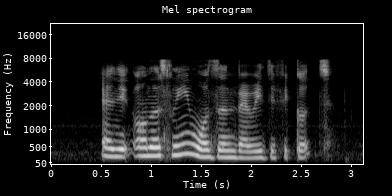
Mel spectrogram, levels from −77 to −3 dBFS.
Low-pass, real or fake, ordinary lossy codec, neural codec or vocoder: none; real; none; none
